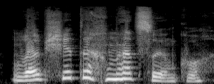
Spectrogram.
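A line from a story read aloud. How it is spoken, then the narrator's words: Laughing. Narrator (Russian): рассмеялся он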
